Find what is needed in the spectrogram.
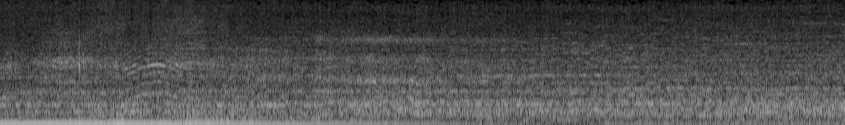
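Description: A loud steady low hum under a dense layer of steady tones, easing slightly after about three seconds, with a brief wavering whine about a second and a half in.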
